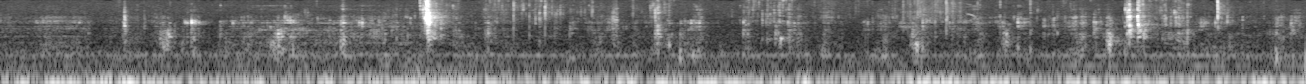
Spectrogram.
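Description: Close-up chewing of bacon-wrapped shrimp: faint wet mouth clicks and smacks, scattered irregularly, with a few sharper clicks about two seconds in and near the end.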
